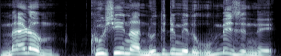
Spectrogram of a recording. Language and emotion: Telugu, disgusted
